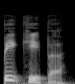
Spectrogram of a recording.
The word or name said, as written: beekeeper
